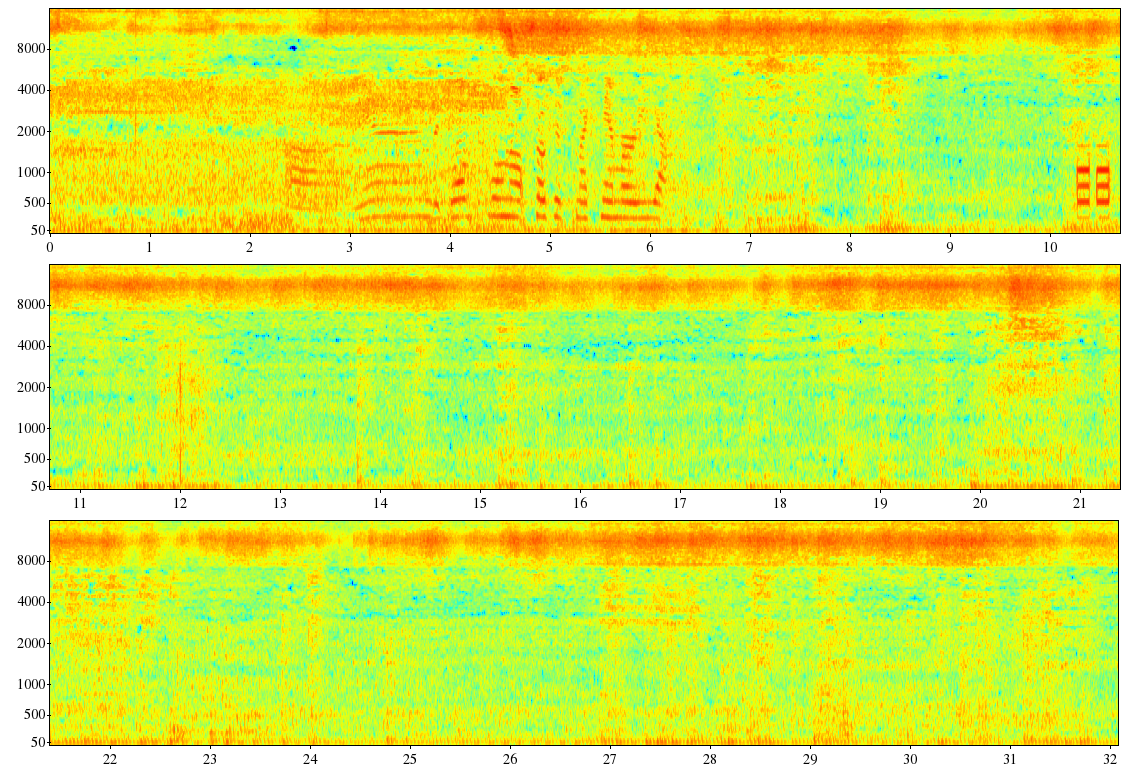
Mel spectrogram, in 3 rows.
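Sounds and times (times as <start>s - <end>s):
engines idling: 0.0s - 32.0s
short electronic beeps: 10.3s - 10.6s.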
